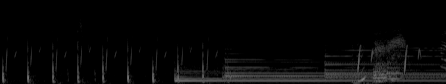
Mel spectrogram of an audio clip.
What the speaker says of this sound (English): There's spring water around here.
